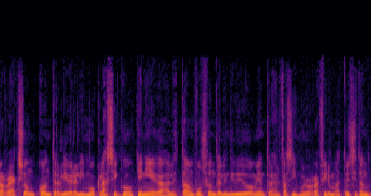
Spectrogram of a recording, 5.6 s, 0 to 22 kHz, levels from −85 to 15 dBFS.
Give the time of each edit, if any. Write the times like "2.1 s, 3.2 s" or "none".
2.0 s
